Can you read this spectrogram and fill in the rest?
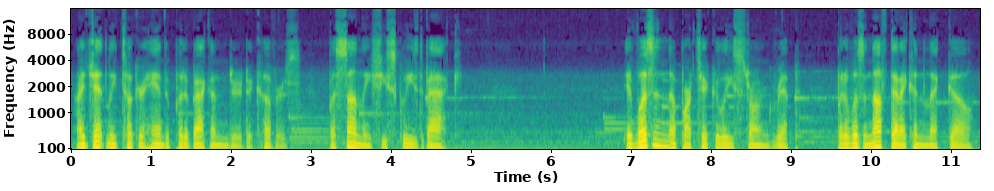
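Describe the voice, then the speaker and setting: A man reading a visual novel aloud as a solemn, hushed narration. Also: low voice. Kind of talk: scripted narration read aloud. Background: game music.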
